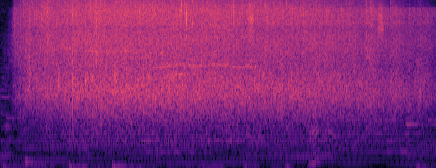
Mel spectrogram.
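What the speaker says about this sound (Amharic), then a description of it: "አጨብጭቡለት።" An audience at a church youth testimony gathering claps continuously in dense, loud applause that holds steady for several seconds before easing slightly at the end.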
